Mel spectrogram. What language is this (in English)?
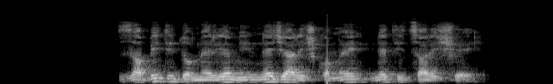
Laz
